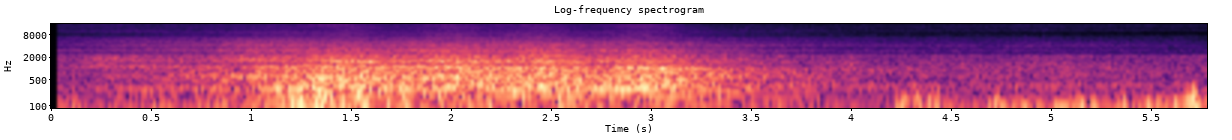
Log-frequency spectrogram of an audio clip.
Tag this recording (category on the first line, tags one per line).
Soundscapes > Urban
field-recording
railway
Tram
